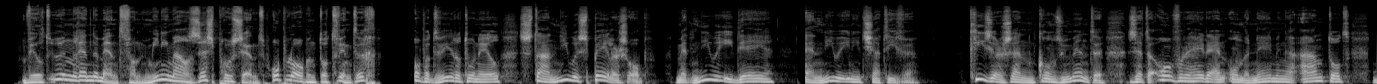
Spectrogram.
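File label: dutch male narration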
